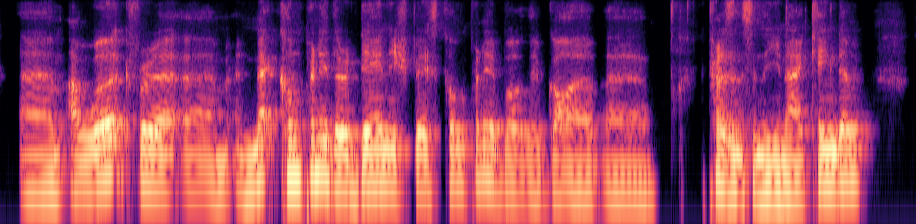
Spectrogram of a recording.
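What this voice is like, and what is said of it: Northern English accent. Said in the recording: “You couldn't tell by the accent, from the north of the UK.”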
